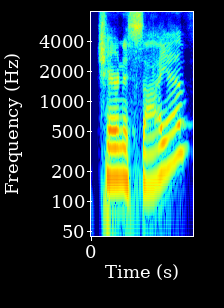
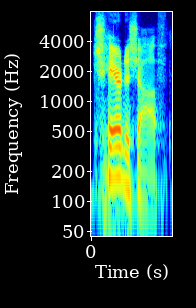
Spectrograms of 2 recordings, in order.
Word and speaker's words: Chernyshov: Igor Chernisayev, I think. I got the pronunciation guide in front of me. I think I still butchered it a little bit, so my apologies if Igor's family is watching the show today. I just don't know if I can. I think it's Chernyshov. There we go.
